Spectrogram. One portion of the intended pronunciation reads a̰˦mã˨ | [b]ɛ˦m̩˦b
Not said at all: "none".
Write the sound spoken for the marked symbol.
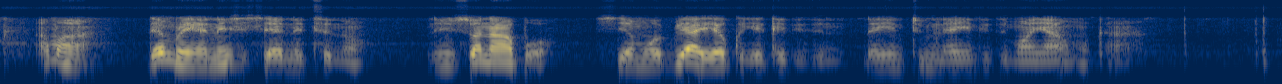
d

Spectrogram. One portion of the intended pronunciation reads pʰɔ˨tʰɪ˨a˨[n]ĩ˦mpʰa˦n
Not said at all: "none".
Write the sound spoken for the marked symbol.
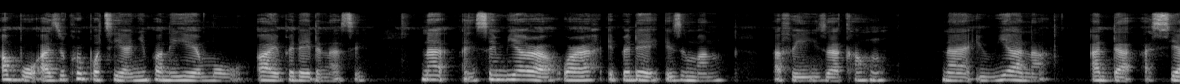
ɲ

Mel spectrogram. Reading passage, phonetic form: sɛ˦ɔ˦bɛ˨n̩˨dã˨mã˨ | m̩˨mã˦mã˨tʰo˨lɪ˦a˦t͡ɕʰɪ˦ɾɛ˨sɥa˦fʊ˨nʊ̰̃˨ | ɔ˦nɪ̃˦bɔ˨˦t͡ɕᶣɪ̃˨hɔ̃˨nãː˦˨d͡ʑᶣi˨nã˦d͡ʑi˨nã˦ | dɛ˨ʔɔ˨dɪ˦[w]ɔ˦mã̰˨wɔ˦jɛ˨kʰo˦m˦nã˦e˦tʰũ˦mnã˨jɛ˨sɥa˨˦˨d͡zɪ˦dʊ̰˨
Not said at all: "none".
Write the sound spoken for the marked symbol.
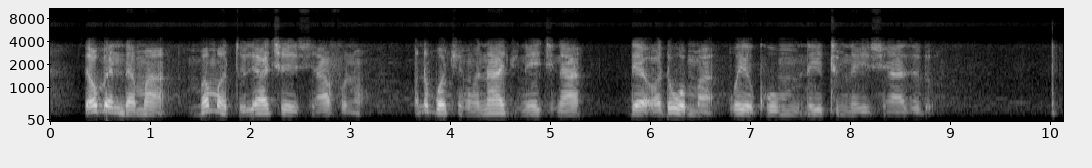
w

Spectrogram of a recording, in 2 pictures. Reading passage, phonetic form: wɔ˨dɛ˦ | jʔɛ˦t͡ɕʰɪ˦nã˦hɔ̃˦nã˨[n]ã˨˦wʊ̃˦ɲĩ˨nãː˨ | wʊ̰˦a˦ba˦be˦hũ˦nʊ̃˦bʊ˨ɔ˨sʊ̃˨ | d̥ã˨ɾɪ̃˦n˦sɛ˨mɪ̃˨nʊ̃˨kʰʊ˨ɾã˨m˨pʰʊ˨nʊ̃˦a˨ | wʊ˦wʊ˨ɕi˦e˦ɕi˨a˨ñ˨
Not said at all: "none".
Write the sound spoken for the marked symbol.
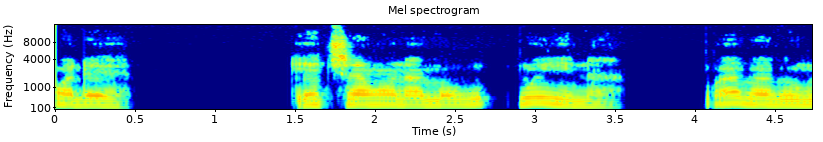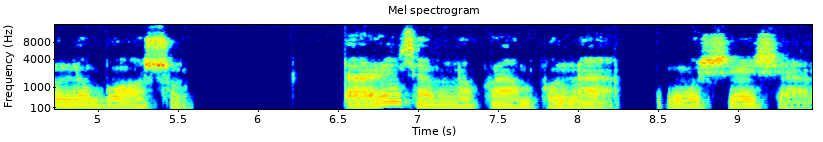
m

